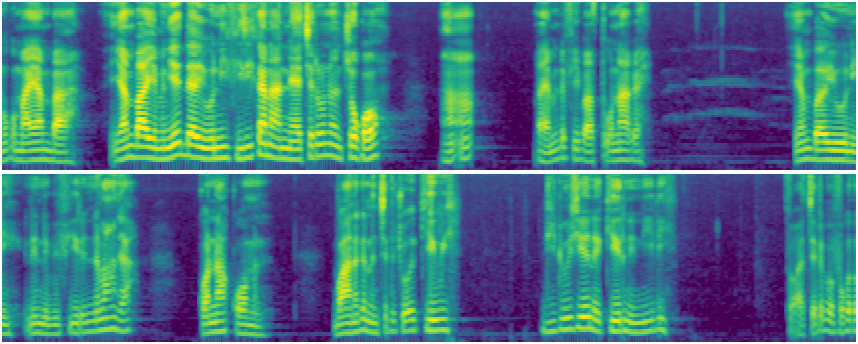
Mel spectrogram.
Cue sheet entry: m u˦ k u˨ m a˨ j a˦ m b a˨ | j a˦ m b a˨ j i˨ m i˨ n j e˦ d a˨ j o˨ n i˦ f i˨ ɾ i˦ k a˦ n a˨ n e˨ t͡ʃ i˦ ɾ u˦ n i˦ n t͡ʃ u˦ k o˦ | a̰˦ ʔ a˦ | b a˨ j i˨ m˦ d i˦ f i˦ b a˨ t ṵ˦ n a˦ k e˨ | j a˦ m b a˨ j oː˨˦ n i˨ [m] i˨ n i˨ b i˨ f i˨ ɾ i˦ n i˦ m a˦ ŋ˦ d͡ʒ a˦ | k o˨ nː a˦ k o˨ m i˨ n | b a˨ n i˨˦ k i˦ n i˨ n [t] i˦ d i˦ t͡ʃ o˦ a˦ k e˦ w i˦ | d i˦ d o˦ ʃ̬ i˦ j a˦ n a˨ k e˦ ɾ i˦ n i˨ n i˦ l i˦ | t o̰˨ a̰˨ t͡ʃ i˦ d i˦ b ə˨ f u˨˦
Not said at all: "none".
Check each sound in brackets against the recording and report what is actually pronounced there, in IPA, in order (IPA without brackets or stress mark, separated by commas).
n, t͡ʃ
